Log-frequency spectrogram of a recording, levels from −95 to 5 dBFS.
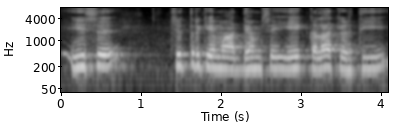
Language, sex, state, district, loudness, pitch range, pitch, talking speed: Hindi, male, Uttar Pradesh, Budaun, -21 LUFS, 180-210 Hz, 190 Hz, 115 wpm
